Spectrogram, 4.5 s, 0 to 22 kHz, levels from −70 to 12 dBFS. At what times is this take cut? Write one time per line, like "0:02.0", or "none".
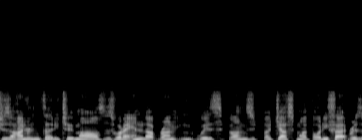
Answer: none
